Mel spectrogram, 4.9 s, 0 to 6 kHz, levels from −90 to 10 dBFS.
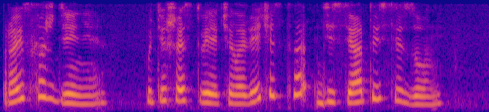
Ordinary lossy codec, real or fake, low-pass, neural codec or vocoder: Opus, 24 kbps; fake; 5.4 kHz; codec, 16 kHz, 4 kbps, FunCodec, trained on Chinese and English, 50 frames a second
